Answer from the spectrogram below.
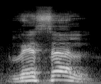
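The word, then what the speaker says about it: wrestle: रेसल, कुश्ती, यहाँ भी डब्लू साइलेंट है।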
